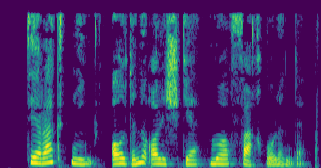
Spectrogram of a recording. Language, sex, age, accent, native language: Uzbek, female, 19-29, Jizzax, Uzbek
